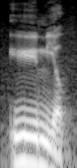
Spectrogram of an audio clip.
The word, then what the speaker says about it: Umeå: And you pronounce this town Umeå. Oh, trying that. From a lot of throat action again.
